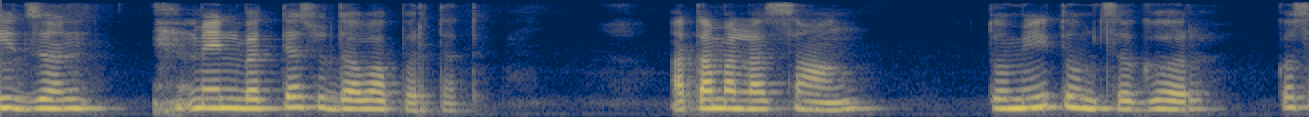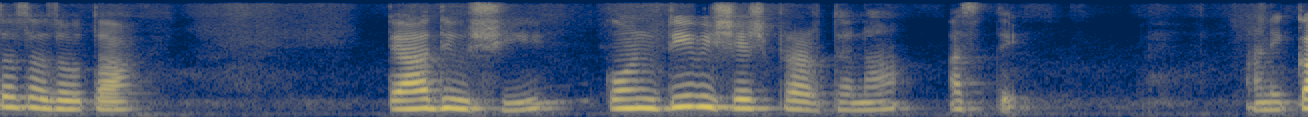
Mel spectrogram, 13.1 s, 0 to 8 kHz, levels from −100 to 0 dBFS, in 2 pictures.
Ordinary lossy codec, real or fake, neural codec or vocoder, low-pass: none; real; none; 7.2 kHz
